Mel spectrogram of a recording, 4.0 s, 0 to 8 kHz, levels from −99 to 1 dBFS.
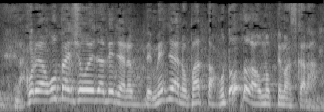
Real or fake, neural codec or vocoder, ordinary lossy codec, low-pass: fake; codec, 16 kHz, 4 kbps, X-Codec, HuBERT features, trained on LibriSpeech; MP3, 32 kbps; 7.2 kHz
